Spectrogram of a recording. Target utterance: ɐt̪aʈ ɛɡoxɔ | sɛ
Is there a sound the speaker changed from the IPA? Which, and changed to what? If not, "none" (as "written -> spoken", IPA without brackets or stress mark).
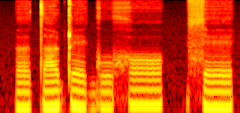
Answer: none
